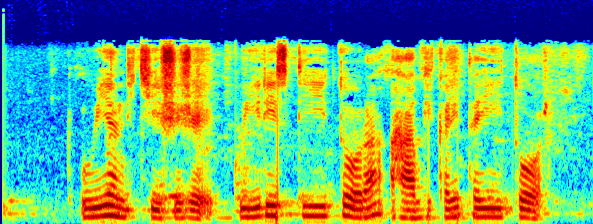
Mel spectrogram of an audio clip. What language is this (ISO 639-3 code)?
kin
